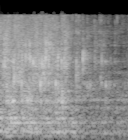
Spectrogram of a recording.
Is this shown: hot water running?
yes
